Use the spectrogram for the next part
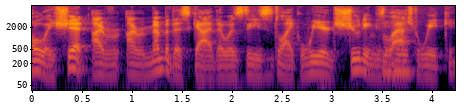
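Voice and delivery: ordinary talk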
